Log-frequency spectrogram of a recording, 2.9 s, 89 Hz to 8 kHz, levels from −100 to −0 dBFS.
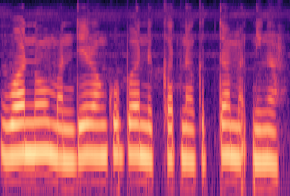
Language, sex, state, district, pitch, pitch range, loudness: Garo, female, Meghalaya, South Garo Hills, 225 Hz, 215-235 Hz, -16 LUFS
